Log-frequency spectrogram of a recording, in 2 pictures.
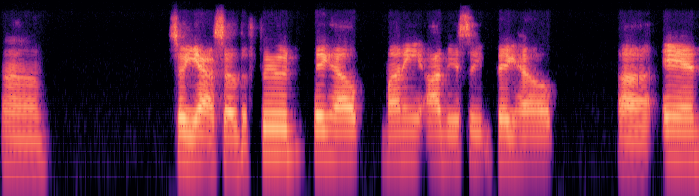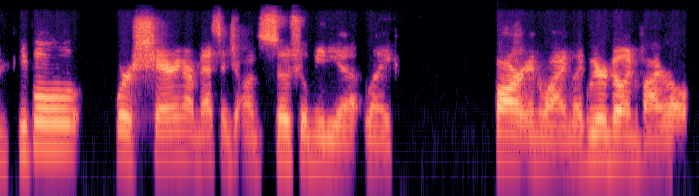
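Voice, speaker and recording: A man chats loosely in an interview, circling his point with lots of fillers and quick laughs. The sound is dry and a little dull, like a video call. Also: mid-range voice, steady tone, clear, resonant tone, dry recording. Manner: rambling, filler-heavy, frequent "like", laughs often. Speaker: ski patroller and union officer. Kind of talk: casual interview chat.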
